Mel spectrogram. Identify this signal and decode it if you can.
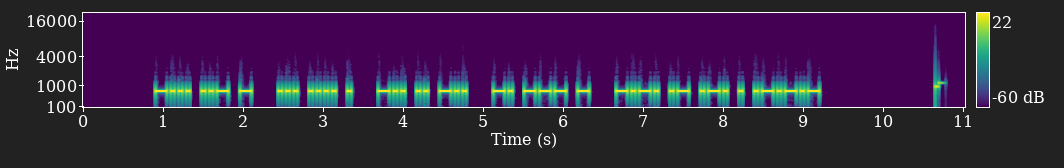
Morse code, heard as a keyed tone, about 25 wpm, 700 Hz. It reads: BUT SHE DID NOT CARE.
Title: Sentences from Top 1000 Words - Review Part 1 - 25wpm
